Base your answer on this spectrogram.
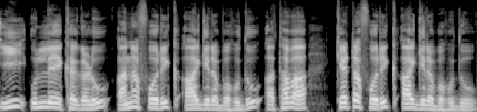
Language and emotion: Kannada, neutral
